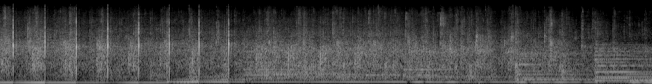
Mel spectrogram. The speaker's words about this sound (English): And I think we ought to clap our hands and thank God for the abundance.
